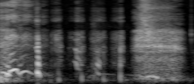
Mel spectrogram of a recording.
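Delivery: high laugh; laughing along; real amused laugh. Real, not acted. Laughs at the joke.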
